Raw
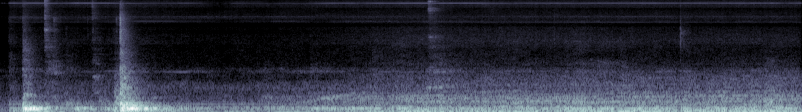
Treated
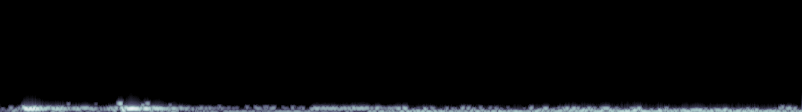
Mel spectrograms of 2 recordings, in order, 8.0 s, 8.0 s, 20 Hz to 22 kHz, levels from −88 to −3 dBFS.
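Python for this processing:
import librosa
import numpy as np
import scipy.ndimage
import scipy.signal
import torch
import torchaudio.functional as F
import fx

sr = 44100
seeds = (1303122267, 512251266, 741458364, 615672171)

y = fx.peak_eq(x, sr, hz=75.0, db=7.5, octaves=1.0, at=(5.38, 7.59))
y = fx.spec_topn(y, sr, count=1)
y = y + 10.0 ** (-12.0 / 20.0) * np.pad(y, (int(274 * sr / 1000.0), 0))[:len(y)]
y = F.gain(torch.from_numpy(y), 2.5).numpy()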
